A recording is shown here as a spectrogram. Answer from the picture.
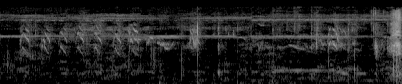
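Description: Faint, scattered short bird chirps and tweets over a quiet outdoor hush.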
